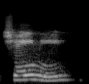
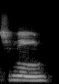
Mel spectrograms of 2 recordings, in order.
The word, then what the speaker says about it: Janine: it a lot of people did call me Janie thinking that's how you pronounce it until you know but at home I was uh I was called Janine uh until I got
